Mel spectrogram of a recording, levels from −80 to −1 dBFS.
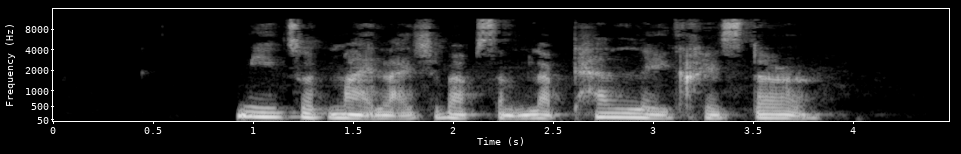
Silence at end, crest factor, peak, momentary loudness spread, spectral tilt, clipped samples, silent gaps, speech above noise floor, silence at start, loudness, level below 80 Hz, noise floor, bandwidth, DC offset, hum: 0.65 s; 18 dB; -2 dBFS; 4 LU; -5.5 dB/octave; under 0.1%; none; 50 dB; 0.9 s; -19 LUFS; -50 dBFS; -68 dBFS; 11.5 kHz; under 0.1%; none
